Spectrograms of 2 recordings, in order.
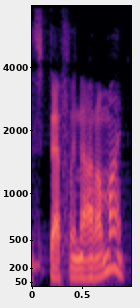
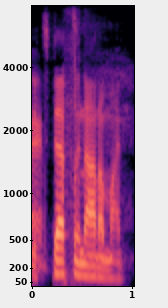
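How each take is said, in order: First: The tone sounds light and friendly. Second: The tone sounds sharp and hostile. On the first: The speaker is simply stating a fact. The speaker calls it right. "did that tone of voice help convey my?" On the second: The speaker seems annoyed by the choice. The speaker calls it wrong. "I didn't mean to sound so hostile about it"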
